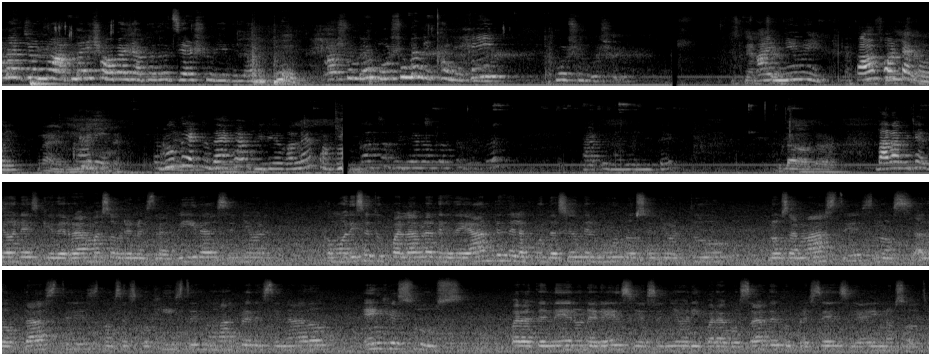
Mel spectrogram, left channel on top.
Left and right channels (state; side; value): different; both; correlation 0.02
